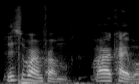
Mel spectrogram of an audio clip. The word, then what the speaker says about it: Maracaibo: Well, it's Maracaibo. But I'm just kind of giving it the white American accent so you're, like... So, you understand.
